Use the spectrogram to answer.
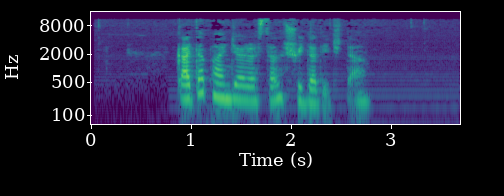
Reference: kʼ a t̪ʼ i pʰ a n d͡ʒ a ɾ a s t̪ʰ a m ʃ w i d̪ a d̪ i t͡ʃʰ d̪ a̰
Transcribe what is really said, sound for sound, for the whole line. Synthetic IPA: kʼ a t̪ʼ a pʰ a n d͡ʒ a ɾ a s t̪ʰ a n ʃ w i d̪ a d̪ i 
